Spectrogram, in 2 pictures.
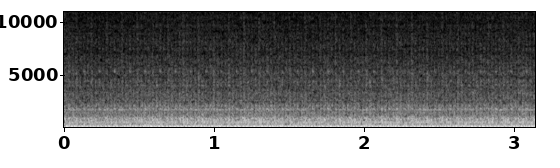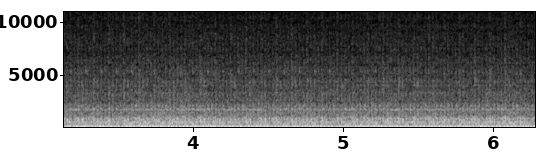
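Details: John Deere 6115M diesel tractor (about 3 years, under 1000 hours) idling after rubber fuel line replacement and electric-pump priming; deep, steady idle with even low thrum, no knocks or misses; normal idle.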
